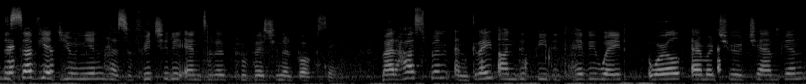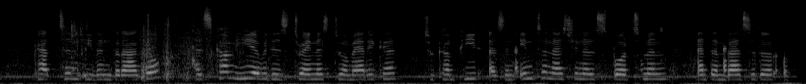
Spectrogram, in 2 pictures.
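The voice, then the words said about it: Poor put-on Russian accent. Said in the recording (Danish): “selv den der dårlige russiske accent kan hun heller ikke... de prøver at give hende et dårligt russisk accent, når hun har så dårligt et dansk accent, eller engelsk accent”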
